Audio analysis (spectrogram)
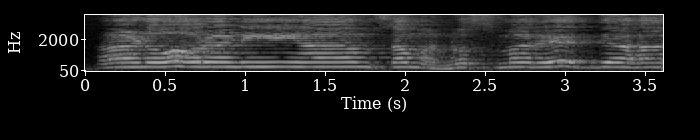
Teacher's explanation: और दूसरे चरण में या के ऊपर अनुस्वार के बाद का अक्षर है स और अनुस्वार के बाद जब स आएगा तो अनुस्वार का उच्चारण होगा म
